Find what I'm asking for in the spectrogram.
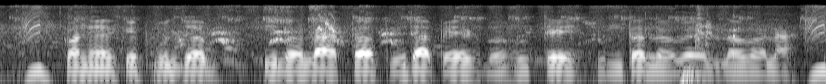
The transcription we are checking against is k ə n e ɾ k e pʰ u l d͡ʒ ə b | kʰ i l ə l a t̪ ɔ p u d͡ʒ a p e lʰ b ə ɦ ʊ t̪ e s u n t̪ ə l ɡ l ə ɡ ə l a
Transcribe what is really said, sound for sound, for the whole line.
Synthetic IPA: k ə n e ɾ k e pʰ u l d͡ʒ ə b | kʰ i l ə l a t̪ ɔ p u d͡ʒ a p e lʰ b ə ɦ u t̪ e s u n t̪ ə l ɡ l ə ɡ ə l a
